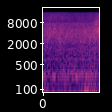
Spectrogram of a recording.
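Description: Whole bass frying in hot oil for sweet and sour bass, a steady close hiss and crackle of sizzling grease that holds constant throughout the short moment and swells slightly at the end.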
